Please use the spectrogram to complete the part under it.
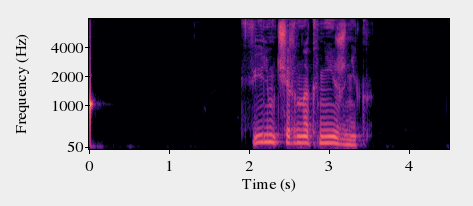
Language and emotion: Russian, neutral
